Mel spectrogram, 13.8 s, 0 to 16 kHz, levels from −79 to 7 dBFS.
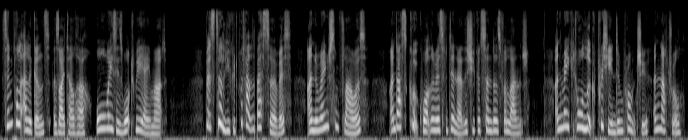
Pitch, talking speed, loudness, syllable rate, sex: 275 Hz, 220 wpm, -18 LUFS, 6.0 syllables/s, female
